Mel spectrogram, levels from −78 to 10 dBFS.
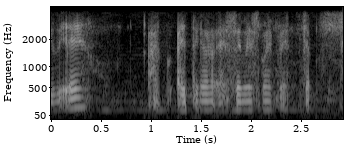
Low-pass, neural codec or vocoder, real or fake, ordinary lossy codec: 3.6 kHz; none; real; none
